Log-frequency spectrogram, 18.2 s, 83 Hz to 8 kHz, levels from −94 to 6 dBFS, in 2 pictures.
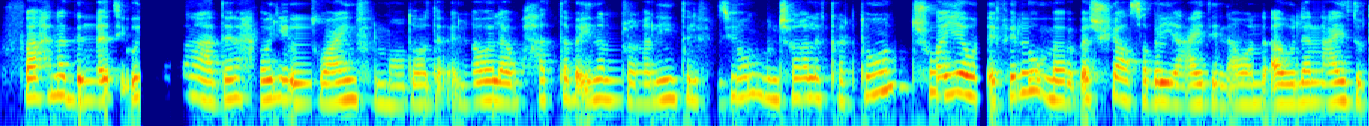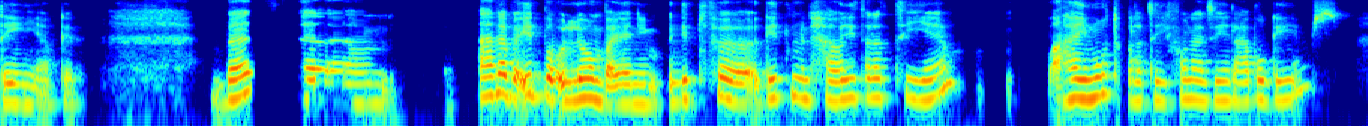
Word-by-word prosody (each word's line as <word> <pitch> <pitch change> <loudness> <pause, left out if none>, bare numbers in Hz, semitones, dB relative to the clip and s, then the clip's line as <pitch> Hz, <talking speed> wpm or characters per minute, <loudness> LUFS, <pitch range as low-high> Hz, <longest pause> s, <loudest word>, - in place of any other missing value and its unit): فإحنا 240 +2 0
دلوقتي 225 -1 +1
يعتبر 235 - +1 0.4
عدّيتا 220 +3 -1
حوالي 220 -3 0
أسبوعين 195 +3 0
في 225 - -11
الموضوع 185 0 -6
ده - - -9
اللي 195 +2 -8
هو 210 - +2
لو 200 -2 +2
حتى 220 +3 -7
بقينا 225 0 -1
مشغّلين 210 0 -3
التلفزيون 230 +3 -6
بنشغّل 235 +1 -2
الكؤتون 250 - -3
شوية 275 0 +3
ونقفله 255 +3 +1
ما 215 -3 +1
بيبقاش 195 - 0
في - - -3
عصبية 210 -3 +2
عادي 190 +1 -3
ن 180 - -8
أو 190 - -3
ال 190 - -6
أو 190 0 +2
اللي 200 +1 0
أنا 200 -1 -5
عايزه 205 0 0
تاني 190 -2 -3
أو - - -15
كده - - -12 0.8
بس 230 +5 +6 0.7
م 190 0 -10 0.6
أنا 250 +3 +6
بقيت 265 -1 +4
باقول 235 -3 +6
لهم 230 -1 +7
بقى 175 -2 +4
يعني 190 0 0
م 180 - -10
جيت 220 +2 -1
ف - - -4
جيت 225 +3 +3
من 225 -2 -1
حوالي 215 +2 +1
3 235 0 -4
أيام 235 - -2 0.6
هيموتوا 230 +4 +4
على 205 - -4
التليفون 210 +1 -4
عايزين 210 0 -2
يلعبوا 205 +1 -1
games 230 +11 -6
220 Hz, 185 wpm, -23 LUFS, 200-235 Hz, 0.8 s, لهم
